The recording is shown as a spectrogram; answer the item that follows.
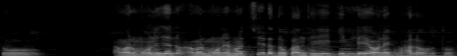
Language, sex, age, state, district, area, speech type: Bengali, male, 30-45, West Bengal, Purba Medinipur, rural, spontaneous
